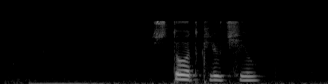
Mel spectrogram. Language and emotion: Russian, neutral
